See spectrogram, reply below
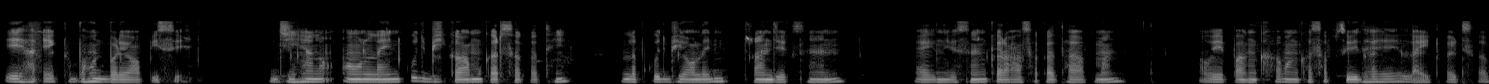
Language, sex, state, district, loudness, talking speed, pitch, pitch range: Hindi, male, Chhattisgarh, Korba, -34 LUFS, 150 wpm, 115 Hz, 110-125 Hz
